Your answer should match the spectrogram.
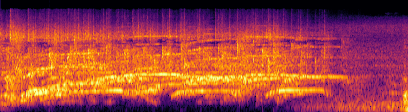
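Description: A crowd applauding and cheering, with many voices calling out over the clapping. It dies away about five seconds in.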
